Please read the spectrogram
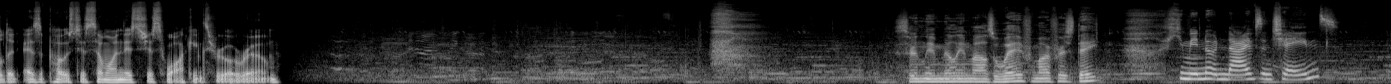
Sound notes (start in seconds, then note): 3.0 attendees chattering; 3.6 dramatic music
